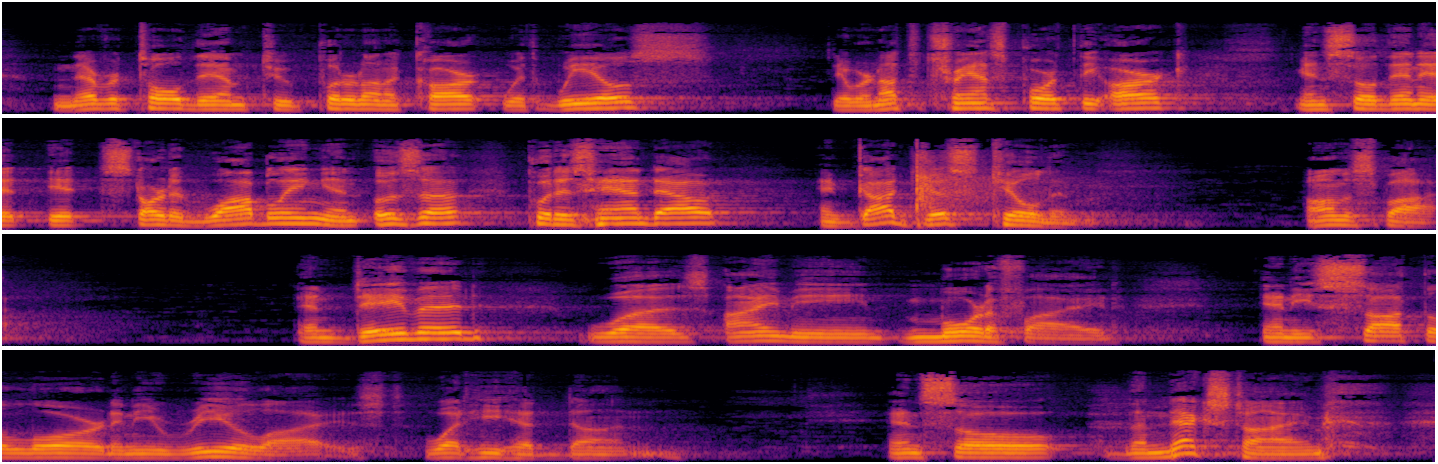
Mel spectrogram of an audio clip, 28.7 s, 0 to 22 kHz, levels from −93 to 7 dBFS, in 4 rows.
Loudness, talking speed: -20 LUFS, 130 wpm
